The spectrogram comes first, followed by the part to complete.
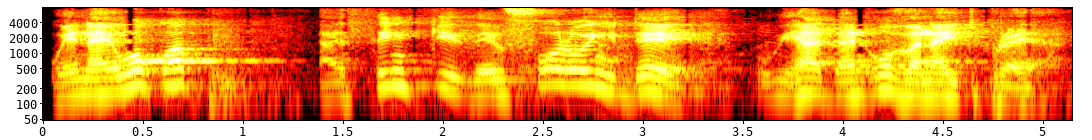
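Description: A middle-aged man from Zambia, speaking into a handheld microphone and slowly and earnestly telling his story in a church. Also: fairly high pitch, animated, pushed and bright, echoey room. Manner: earnest, slow testimony. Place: large church hall with crowd. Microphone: handheld mic.

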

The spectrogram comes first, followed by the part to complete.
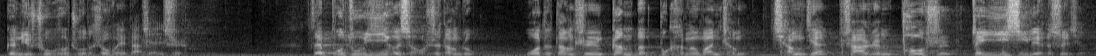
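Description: An actor playing a dogged, indignant middle-aged defence lawyer in a naturalistic film drama. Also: male voice, medium pitch, very animated, quick pace, long reverb tail, soft background music, lightly acted. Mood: indignant, pressing.

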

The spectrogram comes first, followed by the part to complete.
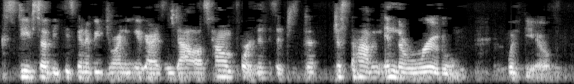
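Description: A man's voice: fairly high pitch, steady tone, fast talker. Rambling male reporter asking questions. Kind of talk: press conference questions. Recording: dull sound with room noise.

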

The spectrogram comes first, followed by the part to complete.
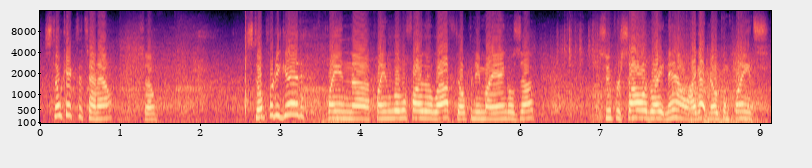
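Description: Middle-aged man, higher voice, noisy bowling alley. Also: moderate pace. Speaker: bowling ball reviewer. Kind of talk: casual product review commentary while demonstrating. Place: large indoor bowling alley.

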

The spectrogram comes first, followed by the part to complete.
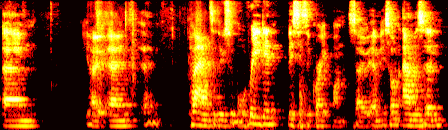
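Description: A man speaks as a guest on a webinar, relaxed and dotted with ums. His voice comes over a video call from a noticeably echoey room. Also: mid-range voice. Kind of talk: casual webinar talk.

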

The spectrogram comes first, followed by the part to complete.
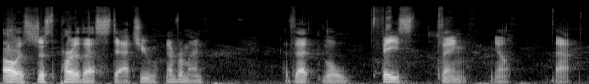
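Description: A man's voice: low-pitched, expressive, normal speed, fairly bright tone. A man giving casual, thinking-aloud commentary on a horror game, grumbling and muttering with sudden exclamations. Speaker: let's play gamer.

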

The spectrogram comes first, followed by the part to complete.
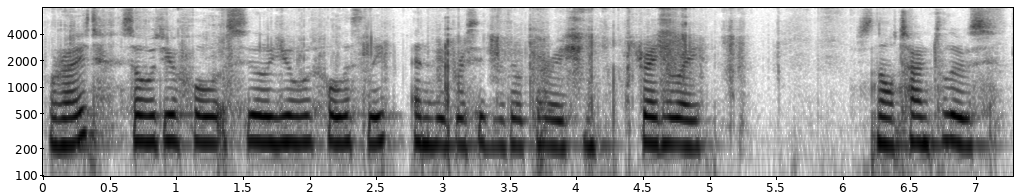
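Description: A young woman playing a sinister nurse-doctor in an ASMR roleplay, speaking softly and reassuringly in measured phrases, often whispering. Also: on the high side, monotone, a little hiss or hum, close to an everyday voice, rough recording. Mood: grave, reassuring. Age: young adult. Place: small indoor room with curtain backdrop.

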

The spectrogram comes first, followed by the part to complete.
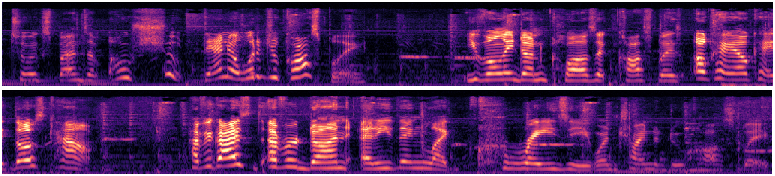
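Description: A woman's voice: high-pitched, fairly bright tone. A woman livestreaming games, chatting casually and teasingly with viewers, with playful theatrical emphasis. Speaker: VTuber game streamer. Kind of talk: casual livestream chat, reacting to viewers' messages.

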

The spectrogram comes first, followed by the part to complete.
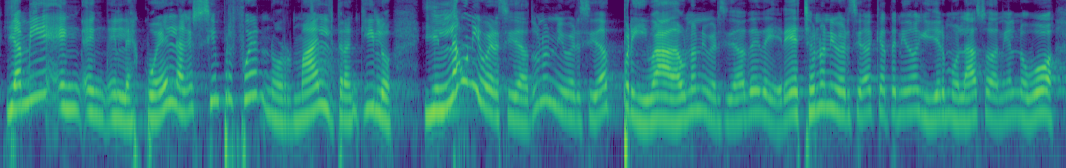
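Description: A woman's voice: a little high, lively intonation, quick pace, hardly any pauses. A woman in her thirties with an Ecuadorian accent, hosting a political talk show and venting with indignation. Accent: Ecuadorian Spanish. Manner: indignant, emphatic, swears. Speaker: show host. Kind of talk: heated political commentary. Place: home studio, indoors. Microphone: desk mic on stand, video call.

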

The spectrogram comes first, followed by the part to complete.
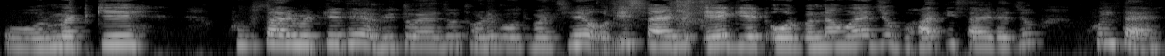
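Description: A woman's voice: a little high, steady tone, normal speed, a little hiss or hum. A young woman filming herself on a phone at arm's length, chatting casually to viewers as she walks through an old empty house. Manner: chatty, leans on filler phrases, talks to viewers as friends. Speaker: vlogger giving a house tour. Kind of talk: casual walking house tour. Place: old empty brick house, indoors and outdoors. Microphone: phone held at arm's length.

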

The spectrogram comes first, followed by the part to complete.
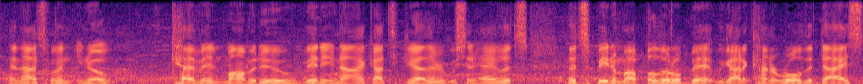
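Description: A man's voice: a little high, a bit bright. A young man, a basketball coach, talking informally and earnestly in a post-game interview on a headset mic. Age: young adult. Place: courtside in an indoor arena. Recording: crowd noise in busy arena.

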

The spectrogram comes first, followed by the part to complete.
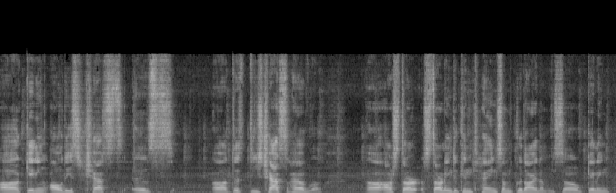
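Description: A man giving casual video game commentary, thinking aloud haltingly and repeating his words as he plays. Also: a little high. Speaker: gamer, playthrough host. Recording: game music behind the voice. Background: video game music.

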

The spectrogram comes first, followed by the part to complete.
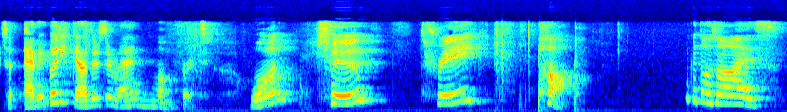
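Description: A woman reading aloud to children in an expressive way, adding chatty asides as a storytime librarian. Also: high-pitched, takes it slowly, pauses often, lo-fi sound. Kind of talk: animated children's read-aloud.

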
